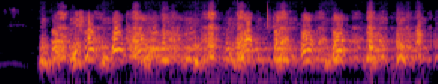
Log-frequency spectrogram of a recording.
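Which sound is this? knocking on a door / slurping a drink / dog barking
dog barking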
